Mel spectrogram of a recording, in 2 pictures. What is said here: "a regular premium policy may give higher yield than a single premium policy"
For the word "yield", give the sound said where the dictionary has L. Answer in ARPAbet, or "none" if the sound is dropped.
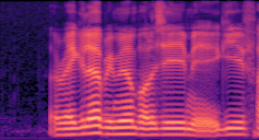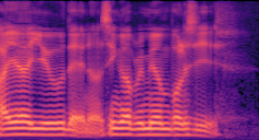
none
